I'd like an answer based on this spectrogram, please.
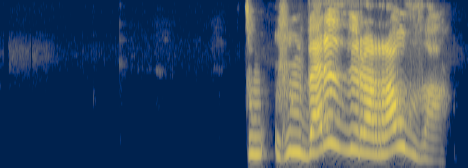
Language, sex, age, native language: Icelandic, male, 8, Icelandic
